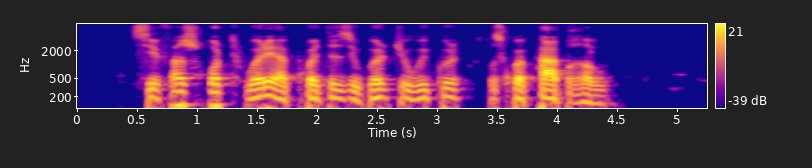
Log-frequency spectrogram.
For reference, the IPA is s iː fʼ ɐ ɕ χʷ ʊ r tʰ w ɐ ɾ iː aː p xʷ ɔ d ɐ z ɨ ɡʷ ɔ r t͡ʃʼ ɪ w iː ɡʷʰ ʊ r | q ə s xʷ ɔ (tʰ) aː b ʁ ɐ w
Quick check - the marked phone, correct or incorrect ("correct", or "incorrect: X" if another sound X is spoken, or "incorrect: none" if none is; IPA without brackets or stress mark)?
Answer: incorrect: pʰ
